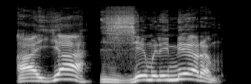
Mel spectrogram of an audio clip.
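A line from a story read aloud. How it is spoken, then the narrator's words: Emboldened sudden shout. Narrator (Russian): словно чувствуя поддержку Ка, Фрида вдруг ... крикнула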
